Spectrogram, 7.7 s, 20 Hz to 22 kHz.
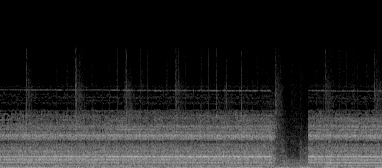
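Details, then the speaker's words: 1972 Ford Bronco 302 V8, not run in 20 years, oil pump primed with a drill turned counterclockwise through the distributor drive: steady high drill whine that dips in pitch as the pump loads and starts moving oil; oil reached all rocker arms but one. "Alright, now I don't know if you noticed when the drill changed the pitch there, that's when you know you're starting to pump oil. You'll feel it, you can hear it in the drill."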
